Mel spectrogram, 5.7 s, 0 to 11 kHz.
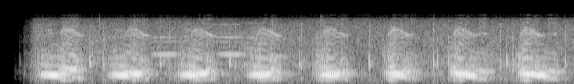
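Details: African cranes calling at Los Angeles Zoo, California, 14 September 2016: a steady run of about eight rich, honking calls, each rising slightly, repeated roughly every three-quarters of a second.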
